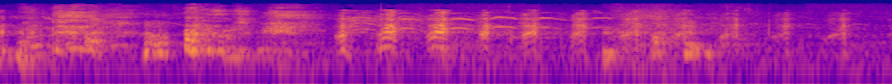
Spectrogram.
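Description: Several people laughing together in snickers and chuckles, with a quick run of high-pitched giggles about two seconds in.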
